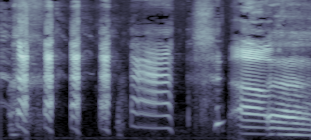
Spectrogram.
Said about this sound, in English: Is that a bird? No, that it's the dog with a squeaky toy. Dog with a squeak toy.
